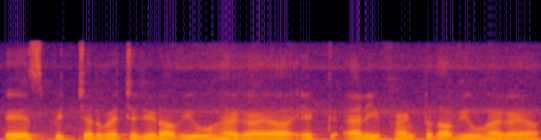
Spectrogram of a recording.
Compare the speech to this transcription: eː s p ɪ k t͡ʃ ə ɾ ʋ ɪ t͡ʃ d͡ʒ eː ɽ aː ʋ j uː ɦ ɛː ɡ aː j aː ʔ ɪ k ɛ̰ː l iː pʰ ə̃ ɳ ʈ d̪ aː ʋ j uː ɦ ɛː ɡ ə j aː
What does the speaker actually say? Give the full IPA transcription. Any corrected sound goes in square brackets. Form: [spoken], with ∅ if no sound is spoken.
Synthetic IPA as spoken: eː s p ɪ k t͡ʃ ə ɾ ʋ ɪ t͡ʃ d͡ʒ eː ɽ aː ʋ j uː ɦ ɛː ɡ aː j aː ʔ ɪ k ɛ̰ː l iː pʰ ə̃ ɳ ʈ d̪ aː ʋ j uː ɦ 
